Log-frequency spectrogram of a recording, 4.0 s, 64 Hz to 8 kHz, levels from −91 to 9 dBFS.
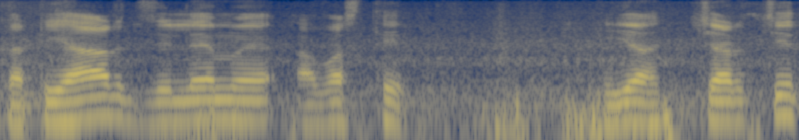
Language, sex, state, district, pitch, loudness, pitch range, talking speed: Hindi, male, Bihar, Katihar, 120 Hz, -19 LUFS, 110-125 Hz, 90 wpm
